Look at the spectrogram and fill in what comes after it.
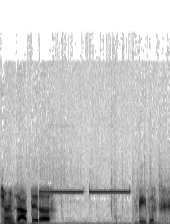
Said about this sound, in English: uh-oh, that's my battery. Oh, okay. Yeah, okay. It beeps.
